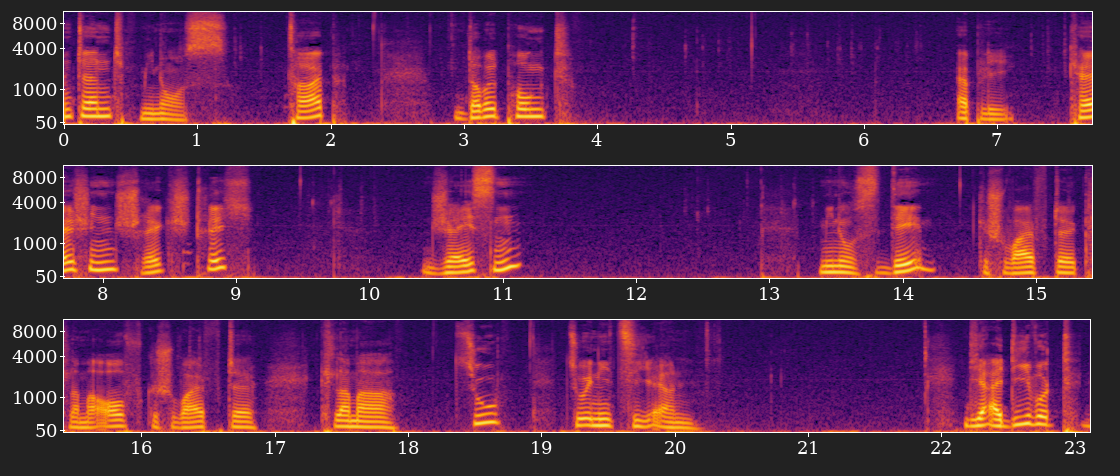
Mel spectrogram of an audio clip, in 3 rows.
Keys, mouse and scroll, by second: 0.0-1.5 typing, 3.3-6.5 typing, 7.6-9.2 typing, 10.9 shift+2, 11.0 shift+space, 12.1-13.2 typing, 13.5 alt+7, 15.6 alt+0, 18.5 Return.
